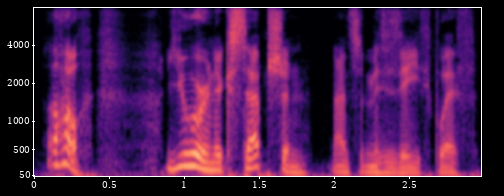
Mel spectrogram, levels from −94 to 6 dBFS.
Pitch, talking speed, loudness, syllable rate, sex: 130 Hz, 160 wpm, -20 LUFS, 6.5 syllables/s, male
